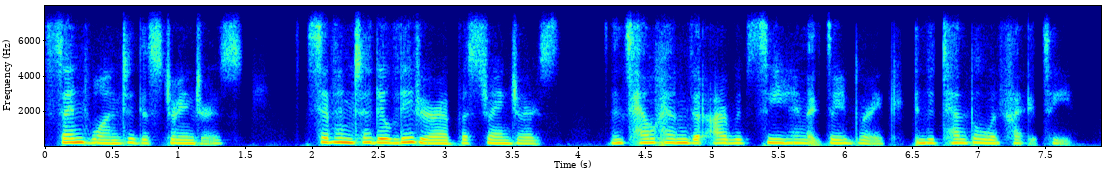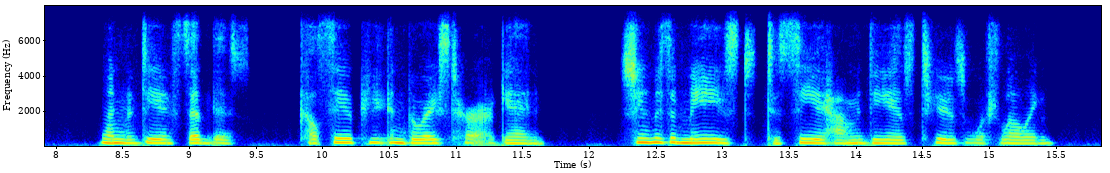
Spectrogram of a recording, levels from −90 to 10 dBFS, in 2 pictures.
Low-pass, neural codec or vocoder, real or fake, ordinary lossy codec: 7.2 kHz; codec, 16 kHz, 0.5 kbps, FreqCodec, larger model; fake; Opus, 24 kbps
